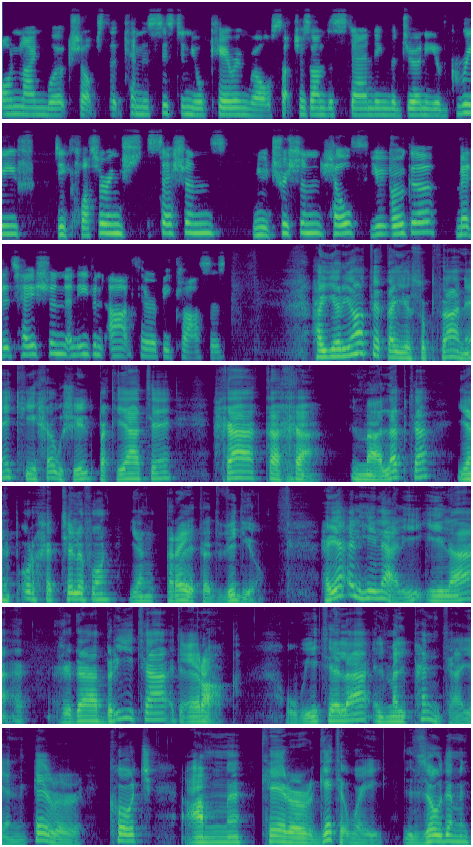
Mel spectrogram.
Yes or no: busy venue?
no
